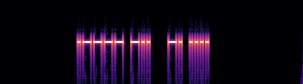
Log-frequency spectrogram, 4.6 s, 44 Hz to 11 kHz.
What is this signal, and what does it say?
Morse code, heard as a keyed tone, about 31 wpm, 700 Hz. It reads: 1D NH
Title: Field Day Exchanges - 30wpm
